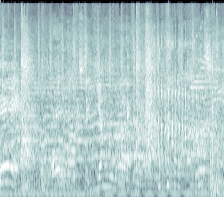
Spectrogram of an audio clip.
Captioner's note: haha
